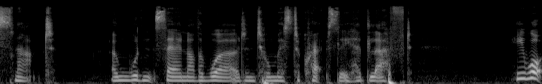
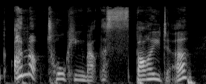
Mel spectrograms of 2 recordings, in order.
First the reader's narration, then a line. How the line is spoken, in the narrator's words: he snapped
